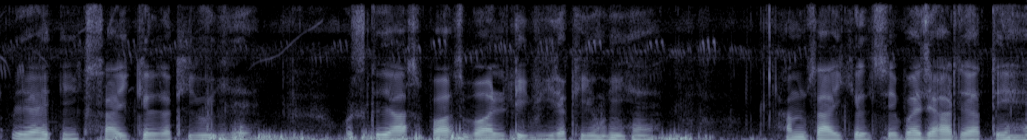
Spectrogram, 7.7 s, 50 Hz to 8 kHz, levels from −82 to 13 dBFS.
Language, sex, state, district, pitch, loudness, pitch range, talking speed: Hindi, male, Uttar Pradesh, Jalaun, 115 Hz, -26 LUFS, 110-125 Hz, 155 wpm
